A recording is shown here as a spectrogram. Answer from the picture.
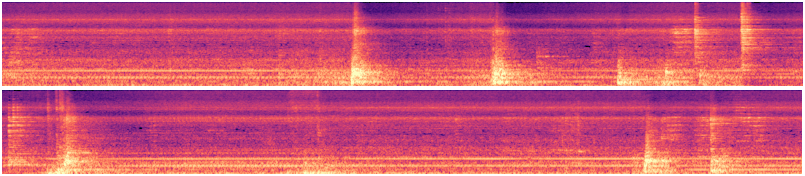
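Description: Steinex hydraulic stone splitter running with a steady hum while granite blocks are shifted on its steel table, giving loud stone-on-steel knocks. The loudest knock comes about three and a half seconds in, a cluster follows between five and nine seconds, and two more come near the end.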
